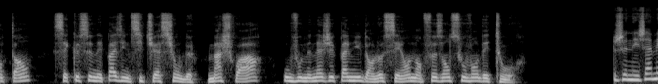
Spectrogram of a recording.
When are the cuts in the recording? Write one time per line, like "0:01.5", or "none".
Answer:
none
